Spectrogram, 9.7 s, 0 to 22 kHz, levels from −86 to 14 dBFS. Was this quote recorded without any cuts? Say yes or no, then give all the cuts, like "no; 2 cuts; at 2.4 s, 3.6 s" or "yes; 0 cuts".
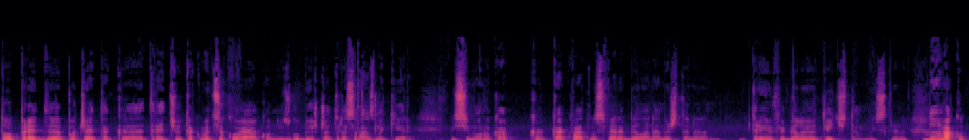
yes; 0 cuts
